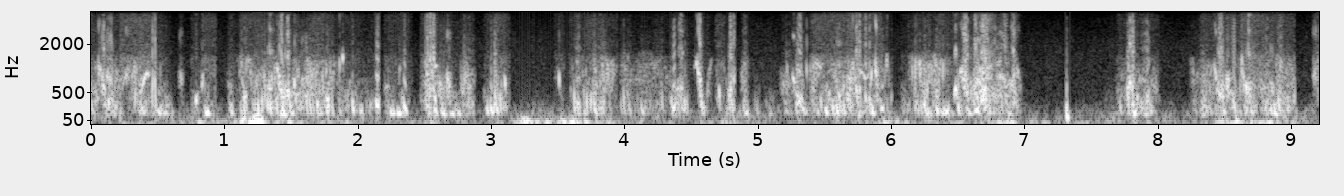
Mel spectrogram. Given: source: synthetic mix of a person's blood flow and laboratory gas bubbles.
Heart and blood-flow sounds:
Doppler ultrasound of blood flow; subclavian vein
0.00-0.62 s: bubbles
0.67-0.72 s: bubbles
0.76-0.96 s: bubbles
1.03-2.42 s: bubbles
2.48-2.90 s: bubbles
2.95-3.17 s: bubbles
3.48-3.56 s: bubbles
3.60-4.84 s: bubbles
4.88-6.03 s: bubbles
6.08-7.00 s: bubbles
7.70-8.04 s: bubbles
8.25-9.05 s: bubbles
9.17-9.22 s: bubbles
From the record:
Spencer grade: 4 (maximum detectable bubble signal sounding continuously throughout systole and diastole of every cardiac period, and overriding the amplitude of the normal cardiac signals); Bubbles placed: anywhere in the cardiac cycle

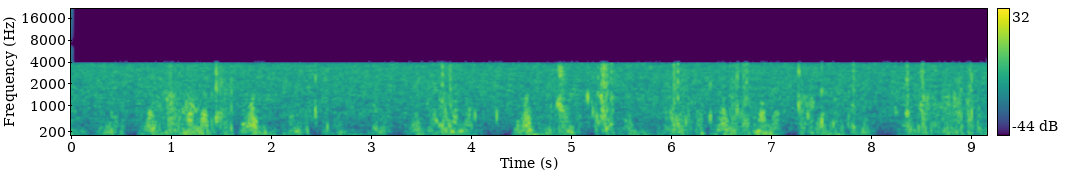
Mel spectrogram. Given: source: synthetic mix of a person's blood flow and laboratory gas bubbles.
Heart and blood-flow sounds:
Doppler ultrasound of blood flow; precordium
0.33-0.53 s: bubbles
0.84-1.64 s: bubbles
1.89-1.99 s: bubbles
2.23-2.59 s: bubbles
3.00-3.16 s: bubbles
3.54-3.87 s: bubbles
3.97-4.08 s: bubbles
4.22-4.29 s: bubbles
4.75-5.04 s: bubbles
5.14-5.46 s: bubbles
5.95-6.43 s: bubbles
6.51-6.82 s: bubbles
7.24-7.89 s: bubbles
8.22-8.29 s: bubbles
8.32-9.13 s: bubbles
From the record:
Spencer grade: 3 (all of the cardiac periods contain showers or single bubble signals, but not dominating or overriding the cardiac motion signals); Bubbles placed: only in the low amplitude regions of the cardiac cycle

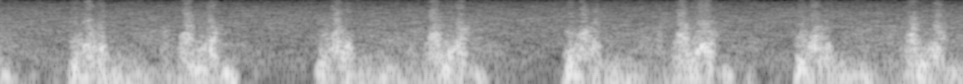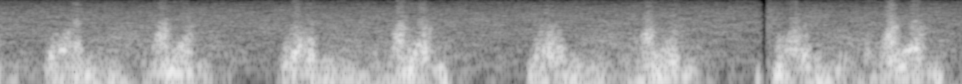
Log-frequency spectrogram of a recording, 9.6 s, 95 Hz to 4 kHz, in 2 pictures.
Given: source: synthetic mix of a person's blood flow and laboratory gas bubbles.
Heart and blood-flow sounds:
Doppler ultrasound of blood flow; precordium
no bubbles
From the record:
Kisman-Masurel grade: 000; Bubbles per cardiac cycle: 0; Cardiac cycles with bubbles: 0%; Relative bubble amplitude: no bubbles discernible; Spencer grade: 0 (complete lack of bubble signals)

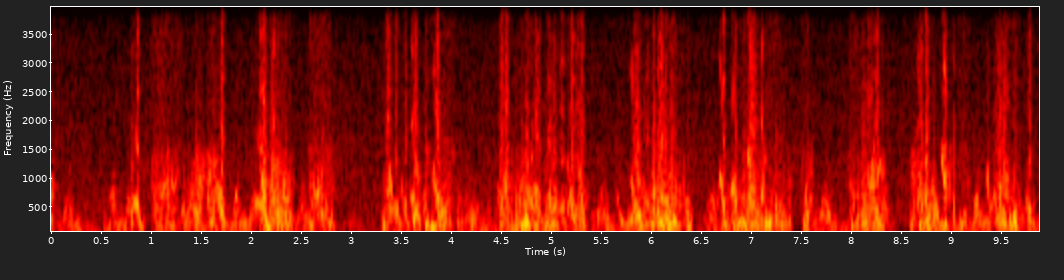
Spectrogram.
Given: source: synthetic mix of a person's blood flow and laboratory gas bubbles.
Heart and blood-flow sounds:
Doppler ultrasound of blood flow; precordium
0.00-0.06 s: bubbles
0.78-0.95 s: bubbles
1.00-1.81 s: bubbles
1.99-2.44 s: bubbles
2.57-2.86 s: bubbles
3.30-4.25 s: bubbles
4.33-5.38 s: bubbles
5.63-6.43 s: bubbles
6.65-7.42 s: bubbles
7.49-7.64 s: bubbles
7.96-8.38 s: bubbles
8.57-9.21 s: bubbles
9.33-9.85 s: bubbles
From the record:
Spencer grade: 4 (maximum detectable bubble signal sounding continuously throughout systole and diastole of every cardiac period, and overriding the amplitude of the normal cardiac signals); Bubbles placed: only in the low amplitude regions of the cardiac cycle

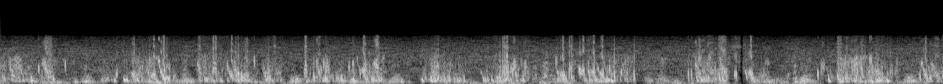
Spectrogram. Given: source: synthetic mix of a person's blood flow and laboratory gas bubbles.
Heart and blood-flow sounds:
Doppler ultrasound of blood flow; precordium
0.00-0.59 s: bubbles
0.62-0.70 s: bubbles
0.98-1.77 s: bubbles
1.96-2.84 s: bubbles
3.01-3.91 s: bubbles
4.19-4.68 s: bubbles
4.78-5.29 s: bubbles
5.53-6.38 s: bubbles
6.86-7.59 s: bubbles
8.14-9.00 s: bubbles
9.17-9.44 s: bubbles
From the record:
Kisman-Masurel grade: 444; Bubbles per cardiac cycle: continuous sound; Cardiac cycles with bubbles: 100%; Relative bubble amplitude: maximal (0.775 to 0.999); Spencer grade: 4 (maximum detectable bubble signal sounding continuously throughout systole and diastole of every cardiac period, and overriding the amplitude of the normal cardiac signals); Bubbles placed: only in the low amplitude regions of the cardiac cycle

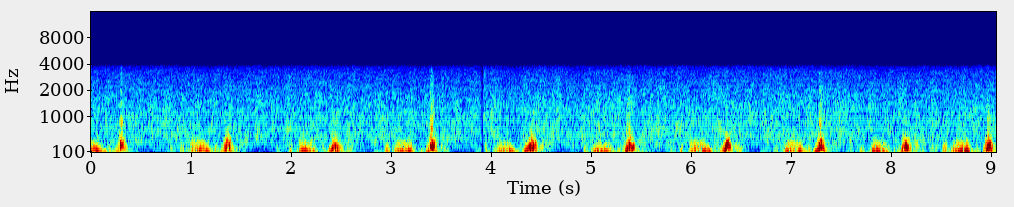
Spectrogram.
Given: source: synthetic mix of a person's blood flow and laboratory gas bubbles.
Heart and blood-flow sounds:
Doppler ultrasound of blood flow; precordium
no bubbles
From the record:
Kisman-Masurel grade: 000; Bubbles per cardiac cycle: 0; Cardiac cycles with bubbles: 0%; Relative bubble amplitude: no bubbles discernible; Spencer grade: 0 (complete lack of bubble signals)

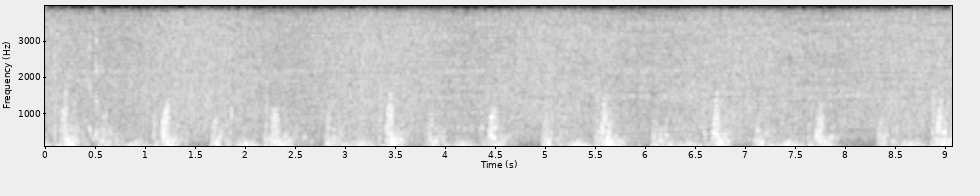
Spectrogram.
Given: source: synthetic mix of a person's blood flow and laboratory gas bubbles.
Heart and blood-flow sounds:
Doppler ultrasound of blood flow; precordium
0.25-0.59 s: bubbles
1.38-1.45 s: bubbles
1.84-1.90 s: bubbles
6.94-7.00 s: bubbles
From the record:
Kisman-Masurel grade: 121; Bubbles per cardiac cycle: 1 to 2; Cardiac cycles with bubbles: 10 to 50%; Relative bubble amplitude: barely perceptible (0.100 to 0.250); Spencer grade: 2 (many but less than half of the cardiac periods contain bubble signals, singularly or in groups); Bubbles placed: only in the low amplitude regions of the cardiac cycle

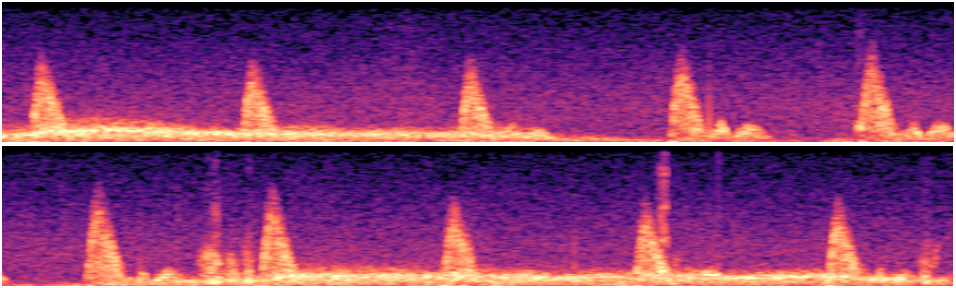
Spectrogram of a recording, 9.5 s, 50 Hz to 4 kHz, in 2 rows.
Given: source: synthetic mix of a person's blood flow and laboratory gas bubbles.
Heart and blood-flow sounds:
Doppler ultrasound of blood flow; subclavian vein
4.26-4.33 s: bubbles
5.74-6.03 s: bubbles
8.00-8.15 s: bubbles
9.34-9.44 s: bubbles
From the record:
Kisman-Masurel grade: 123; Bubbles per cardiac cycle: 1 to 2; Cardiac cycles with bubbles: 10 to 50%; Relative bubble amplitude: loud (0.450 to 0.775); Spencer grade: 2 (many but less than half of the cardiac periods contain bubble signals, singularly or in groups); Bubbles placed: anywhere in the cardiac cycle

